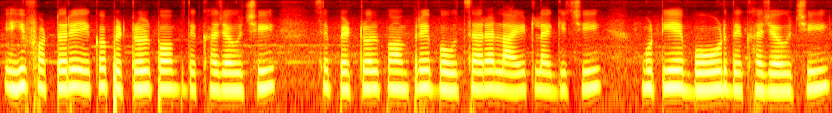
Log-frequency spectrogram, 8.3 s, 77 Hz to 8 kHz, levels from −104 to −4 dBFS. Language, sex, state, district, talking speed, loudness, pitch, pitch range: Odia, female, Odisha, Khordha, 125 wpm, -15 LUFS, 215 Hz, 205-225 Hz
